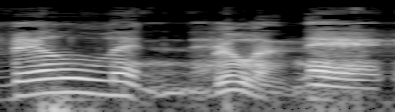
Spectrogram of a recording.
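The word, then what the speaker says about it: villain: 배웠네요네 자 영어로는 근데 스펠링 주의하셔야 돼 v a 발음은 villin네 입술이 붙으면 안 돼요 좋습니다 자 여섯 단어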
